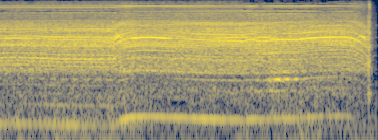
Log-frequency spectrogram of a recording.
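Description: A power drill bores into a plastic cutting board, a steady loud whine with a slight pitch shift as it bites, running continuously for several seconds before cutting off.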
